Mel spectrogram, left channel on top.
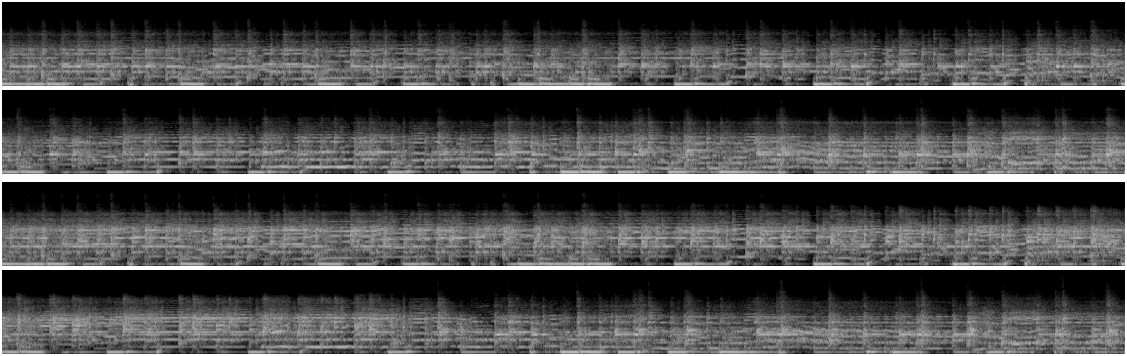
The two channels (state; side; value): normal; both; correlation 0.35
